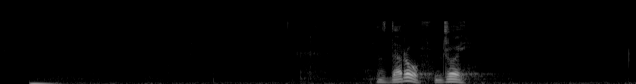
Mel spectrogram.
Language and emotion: Russian, positive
